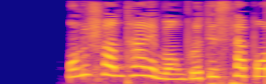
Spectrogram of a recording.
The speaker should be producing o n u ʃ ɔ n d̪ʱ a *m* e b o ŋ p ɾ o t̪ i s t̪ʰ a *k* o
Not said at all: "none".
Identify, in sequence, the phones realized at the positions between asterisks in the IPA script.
n, p

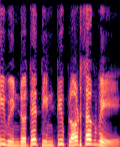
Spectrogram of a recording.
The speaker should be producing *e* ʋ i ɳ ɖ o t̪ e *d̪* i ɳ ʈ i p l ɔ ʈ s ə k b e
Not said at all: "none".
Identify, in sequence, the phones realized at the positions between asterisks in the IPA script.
i, t̪

